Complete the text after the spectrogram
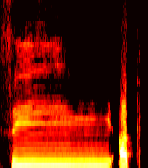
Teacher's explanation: সি টান হবে তিন আলিফ আর আত এখানে কোন টান নেই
